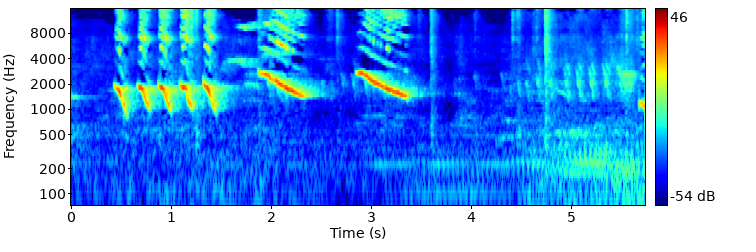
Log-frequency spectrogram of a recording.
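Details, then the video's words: Young Black-throated laughingthrush song for goading rival birds and coaching young birds: a fast run of five sharp descending whistled notes, then two long falling slurred whistles, ending in soft room noise. "KHiếu tơ hót dìu bổi cực hay. Khiếu hót hay kích bổi đấu, luyện giọng bổi, chim non."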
